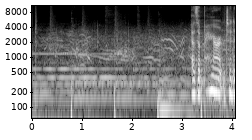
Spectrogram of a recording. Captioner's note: children shouting playfully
